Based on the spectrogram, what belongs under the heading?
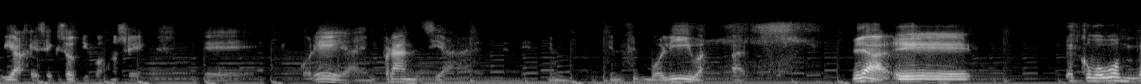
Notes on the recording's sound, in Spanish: nos hizo abrir varias reuniones de Zoom porque con una sola nos quedábamos cortos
